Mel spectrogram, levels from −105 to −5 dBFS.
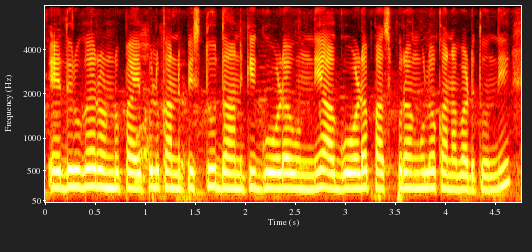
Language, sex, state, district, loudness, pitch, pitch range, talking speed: Telugu, female, Telangana, Mahabubabad, -13 LUFS, 240 Hz, 230-250 Hz, 150 wpm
